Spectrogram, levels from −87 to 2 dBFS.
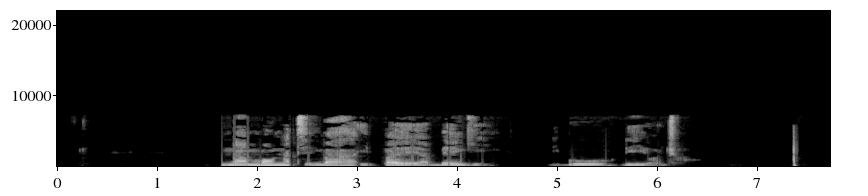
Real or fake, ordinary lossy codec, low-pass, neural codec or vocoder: real; MP3, 32 kbps; 7.2 kHz; none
